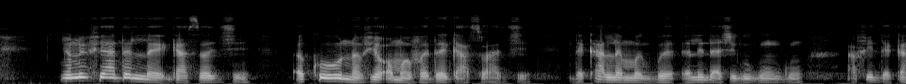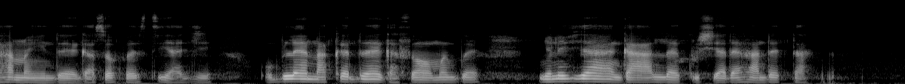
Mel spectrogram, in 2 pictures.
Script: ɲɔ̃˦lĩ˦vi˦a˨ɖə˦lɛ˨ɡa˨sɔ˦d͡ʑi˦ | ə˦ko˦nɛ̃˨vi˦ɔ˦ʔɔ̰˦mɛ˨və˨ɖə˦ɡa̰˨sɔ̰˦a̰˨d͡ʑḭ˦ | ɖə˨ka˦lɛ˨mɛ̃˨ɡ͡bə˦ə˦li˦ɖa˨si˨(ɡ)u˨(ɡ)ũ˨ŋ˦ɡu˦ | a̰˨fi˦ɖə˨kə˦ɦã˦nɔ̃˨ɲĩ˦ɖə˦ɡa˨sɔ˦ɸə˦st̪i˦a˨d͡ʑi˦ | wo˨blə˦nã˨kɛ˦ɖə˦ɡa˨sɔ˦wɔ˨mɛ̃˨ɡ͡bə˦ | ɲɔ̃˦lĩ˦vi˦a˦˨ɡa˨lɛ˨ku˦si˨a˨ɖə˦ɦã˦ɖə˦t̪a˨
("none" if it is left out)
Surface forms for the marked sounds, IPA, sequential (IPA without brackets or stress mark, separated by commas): ɡ, ɡ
